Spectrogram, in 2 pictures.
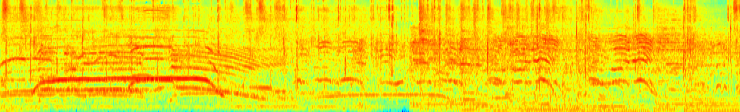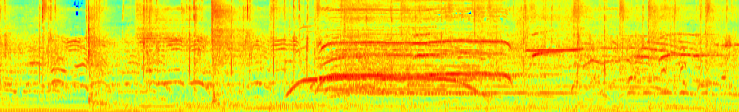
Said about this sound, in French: Mesdames et messieurs, un tonnerre d'applaudissements!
